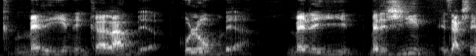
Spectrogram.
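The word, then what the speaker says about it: Medellín: in colia colia medin medine is actually how they pronounce it medine fun fact for people if you don't know uh medine is actually spelled m e d e l i n but every Colombian video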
